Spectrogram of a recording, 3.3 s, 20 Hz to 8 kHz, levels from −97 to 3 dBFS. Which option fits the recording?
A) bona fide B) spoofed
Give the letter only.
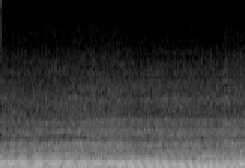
A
